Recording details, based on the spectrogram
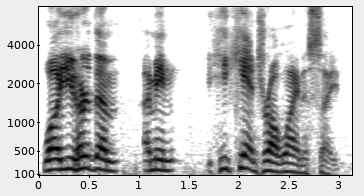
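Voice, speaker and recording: A man's voice: a little high, normal speed, fairly bright tone, soft background music. A man acting as game master of a tabletop game, explaining the scene in an informal, conversational way. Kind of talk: casual tabletop game narration.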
